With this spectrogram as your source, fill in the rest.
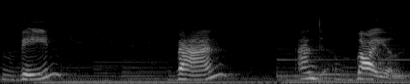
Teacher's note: See how my upper teeth are touching my lower lip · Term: V sound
